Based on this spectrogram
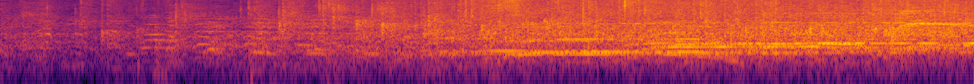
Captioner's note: cheers and applause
